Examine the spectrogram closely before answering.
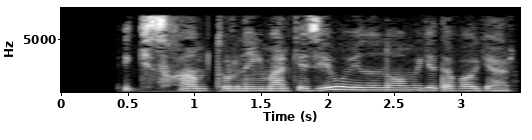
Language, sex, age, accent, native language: Uzbek, female, 18-24, Toshkent shahri, Uzbek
